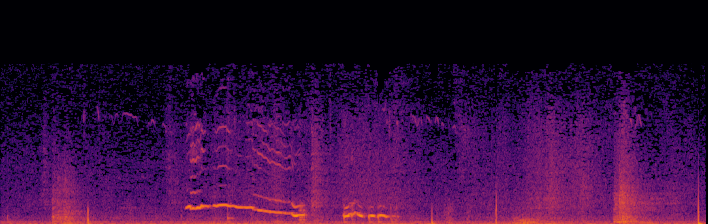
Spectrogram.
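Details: Siberian Husky puppy opening its eyes for the first time, producing one long thin whine that slides downward, followed by a shorter wavering squeak, amid soft clicks and rustling in a quiet room.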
